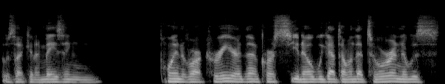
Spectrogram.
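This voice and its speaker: A man's voice: mid-range voice, little pitch movement, fast talker, fairly bright tone, no room sound, studio quality. An American man talking casually as an interview guest, earnest and rambling, often repeating a phrase as he tells his story. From United States. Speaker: rock musician, interview guest.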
